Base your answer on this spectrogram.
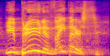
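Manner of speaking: put-on loud, slow, sermon-like Scottish accent. A preacher quotes John the Baptist preaching to the crowds, in a Scottish accent. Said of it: "I always read John the Baptist in a Scottish accent".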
